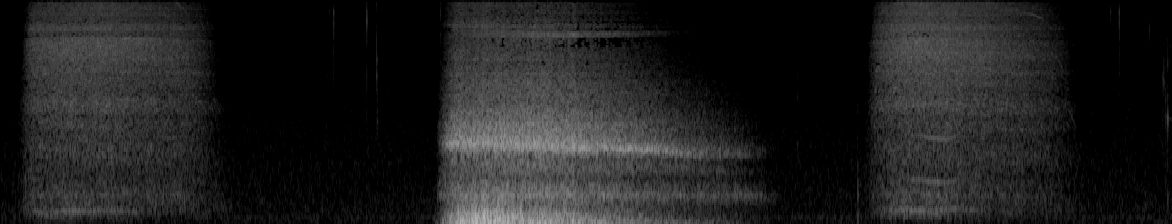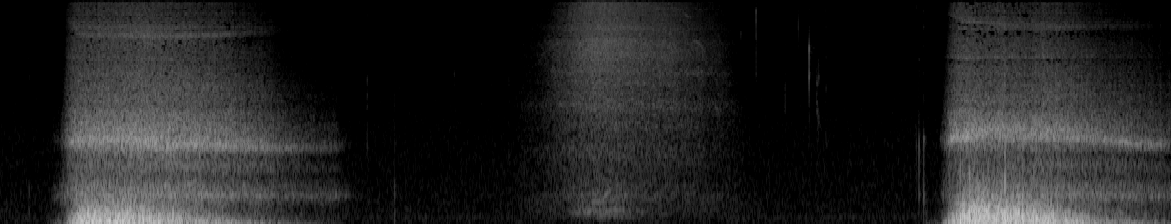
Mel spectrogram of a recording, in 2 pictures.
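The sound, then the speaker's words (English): Slow breathing during a calming exercise, in through the nose and out through the mouth. Three soft, hissing inhales alternate with three louder, fuller exhales, each lasting a few seconds with pauses between. “Breathe in through your nose and out through your mouth.”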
